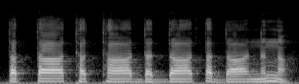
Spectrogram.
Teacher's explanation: ਜਦੋਂ ਤੁਸੀਂ ਬੋਲੋਗੇ ਤੁਹਾਡੀ ਜੀਭ ਜਿਹੜੀ ਹੈ ਦੰਦਾਂ ਨਾਲ ਛੋਹੇਗੀ ਜੀ। ਤੁਸੀਂ ਬੋਲ ਰਹੇ ਹੋ ਤੱਤਾ, ਥੱਥਾ, ਦੱਦਾ, ਧੱਦਾ, ਨੰਨਾ ਜੀ, ਇਹ ਦੰਤੀ ਧੁਨੀਆਂ ਨੇ ਜੀ।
